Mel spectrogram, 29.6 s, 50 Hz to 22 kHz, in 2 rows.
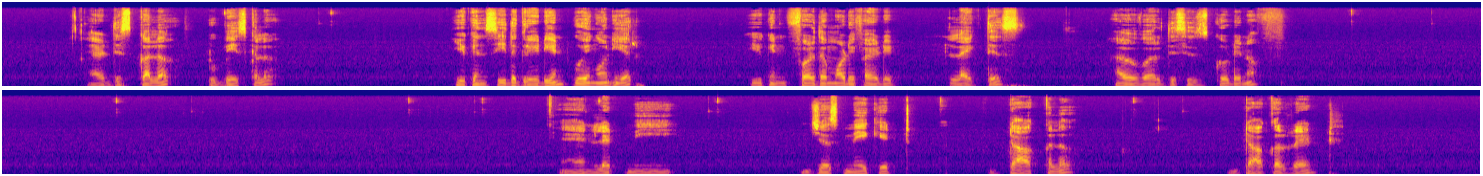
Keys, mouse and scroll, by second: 2.3 click, 10.8-24.9 drag.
